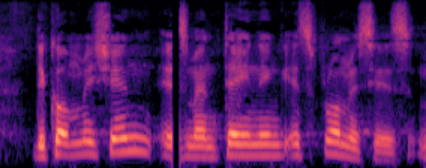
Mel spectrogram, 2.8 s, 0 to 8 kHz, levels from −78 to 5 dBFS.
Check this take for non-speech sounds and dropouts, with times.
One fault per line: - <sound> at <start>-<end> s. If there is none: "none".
- dropout at 1.1-1.2 s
